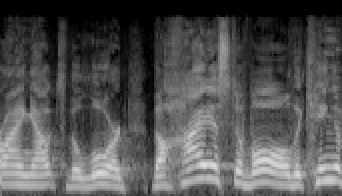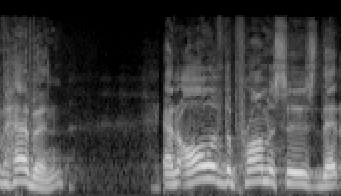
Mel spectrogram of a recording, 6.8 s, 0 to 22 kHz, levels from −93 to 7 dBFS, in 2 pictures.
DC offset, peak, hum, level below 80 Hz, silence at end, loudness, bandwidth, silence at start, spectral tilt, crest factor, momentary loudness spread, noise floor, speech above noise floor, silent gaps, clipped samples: under 0.1%; -4 dBFS; none; -66 dBFS; 0 s; -18 LUFS; 15.5 kHz; 0 s; -5.5 dB/octave; 14 dB; 8 LU; -62 dBFS; 44 dB; none; under 0.1%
